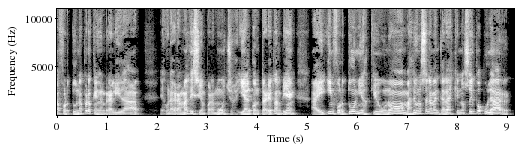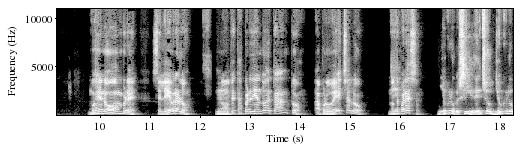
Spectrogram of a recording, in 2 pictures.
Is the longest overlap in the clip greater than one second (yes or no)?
no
